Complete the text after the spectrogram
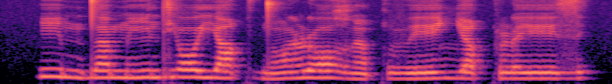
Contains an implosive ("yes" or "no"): no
